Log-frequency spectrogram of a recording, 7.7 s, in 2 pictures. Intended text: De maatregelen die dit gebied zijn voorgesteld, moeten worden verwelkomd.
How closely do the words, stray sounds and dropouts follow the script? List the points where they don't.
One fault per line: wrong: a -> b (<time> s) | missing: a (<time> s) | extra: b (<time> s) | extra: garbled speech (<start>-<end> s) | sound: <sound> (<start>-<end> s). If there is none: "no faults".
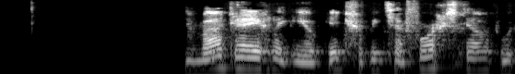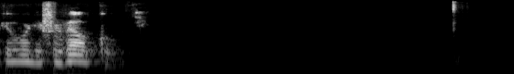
extra: op (2.3 s)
